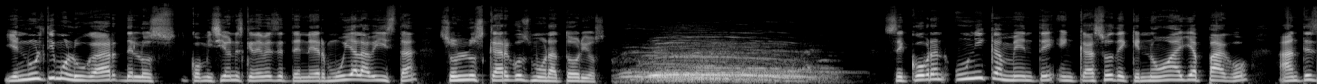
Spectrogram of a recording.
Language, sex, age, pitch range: Spanish, male, 30-49, 175-220 Hz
